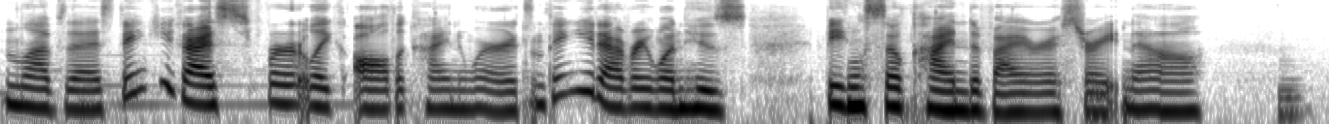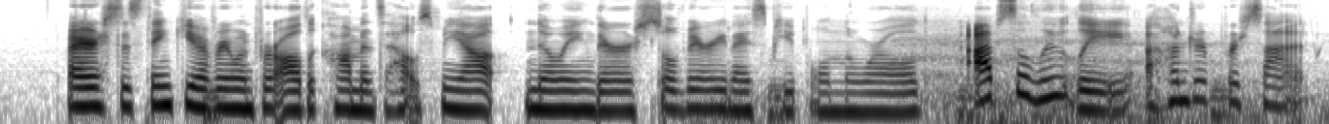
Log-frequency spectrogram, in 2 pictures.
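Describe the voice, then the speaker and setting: A woman's voice: medium pitch, a little fast, smooth. Encouraging woman streamer in her 30s. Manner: warm, encouraging, reads chat messages aloud. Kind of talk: casual chat while gaming on a live stream.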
